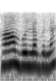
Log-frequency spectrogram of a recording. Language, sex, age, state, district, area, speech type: Marathi, female, 30-45, Maharashtra, Akola, rural, conversation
